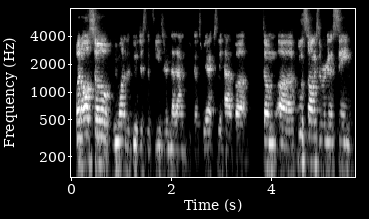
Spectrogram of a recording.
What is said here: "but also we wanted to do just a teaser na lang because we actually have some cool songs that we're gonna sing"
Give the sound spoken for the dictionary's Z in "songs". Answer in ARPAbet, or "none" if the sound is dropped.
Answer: Z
